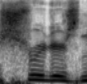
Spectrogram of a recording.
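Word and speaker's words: Schröder: And it basically said, hey, Mason, tell Ireland he's mispronouncing Dennis Schroeder's name and it annoys me.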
